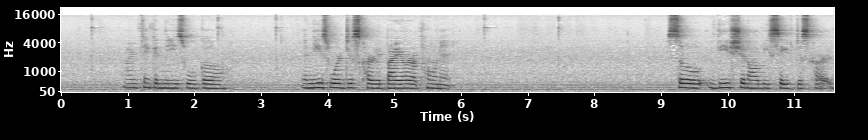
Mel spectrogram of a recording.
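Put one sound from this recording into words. A middle-aged woman talks calmly into a microphone, close by.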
